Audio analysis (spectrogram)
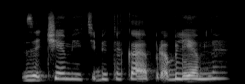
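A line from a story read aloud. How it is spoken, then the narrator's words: Sobbing mumble. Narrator (Russian): всхлипывая, пробормотала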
